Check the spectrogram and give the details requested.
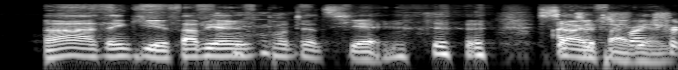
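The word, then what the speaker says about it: Potencier: Pontancier. Ah, thank you. Fabien Pontancier.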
